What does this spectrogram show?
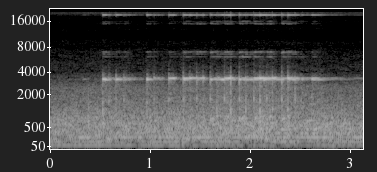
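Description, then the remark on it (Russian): A doorbell at the door to an entrance hall rings without a break for about three seconds, a high, bright electric trill with a fast rattling pulse, fairly soft, with no talking. “Услышав звонок, Михевна торопливо идет к двери в прихожую.”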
